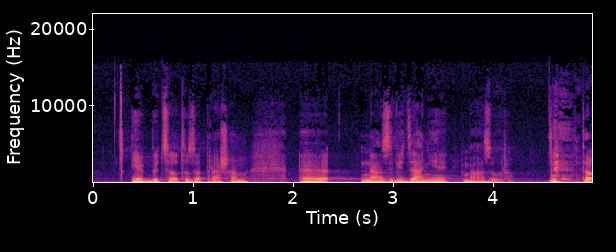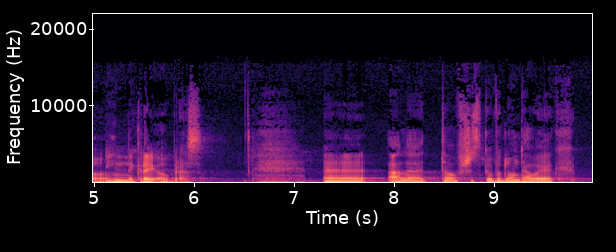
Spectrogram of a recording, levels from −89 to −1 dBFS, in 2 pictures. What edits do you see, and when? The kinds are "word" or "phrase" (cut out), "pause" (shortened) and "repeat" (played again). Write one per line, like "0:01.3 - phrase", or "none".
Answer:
0:03.7 - word
0:05.1 - word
